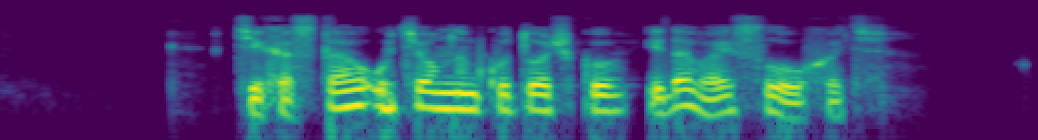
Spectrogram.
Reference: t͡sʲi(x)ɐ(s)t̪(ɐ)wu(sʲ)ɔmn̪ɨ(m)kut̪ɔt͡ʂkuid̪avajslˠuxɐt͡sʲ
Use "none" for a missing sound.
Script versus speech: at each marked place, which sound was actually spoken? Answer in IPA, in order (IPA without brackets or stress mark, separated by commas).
x, s, a, t͡sʲ, m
